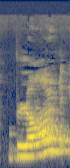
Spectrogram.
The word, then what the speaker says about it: blonde: In the feminine we have to say blonde. Il est blond, elle est blonde. Il est blond, elle est blonde. The we have to pronounce the D because of the vowel E.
